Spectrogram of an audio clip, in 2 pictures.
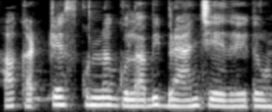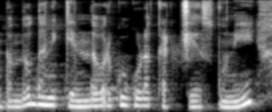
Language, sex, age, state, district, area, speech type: Telugu, female, 30-45, Andhra Pradesh, Palnadu, urban, spontaneous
